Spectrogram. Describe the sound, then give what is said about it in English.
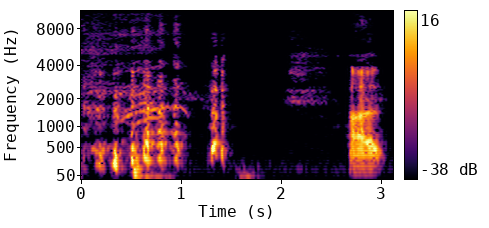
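A short, loud, rough belch near the end, following a few seconds of voiced vocal sounds, with a brief pause before it. “Ixie burps loudly, and the moose turns and says, oh, thank you for your hospitality.”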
